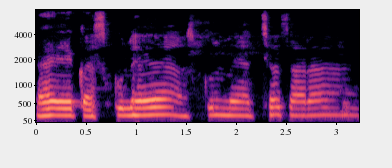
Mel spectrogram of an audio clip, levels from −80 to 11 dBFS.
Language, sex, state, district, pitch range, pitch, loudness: Hindi, male, Uttar Pradesh, Hamirpur, 185-195 Hz, 190 Hz, -14 LUFS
